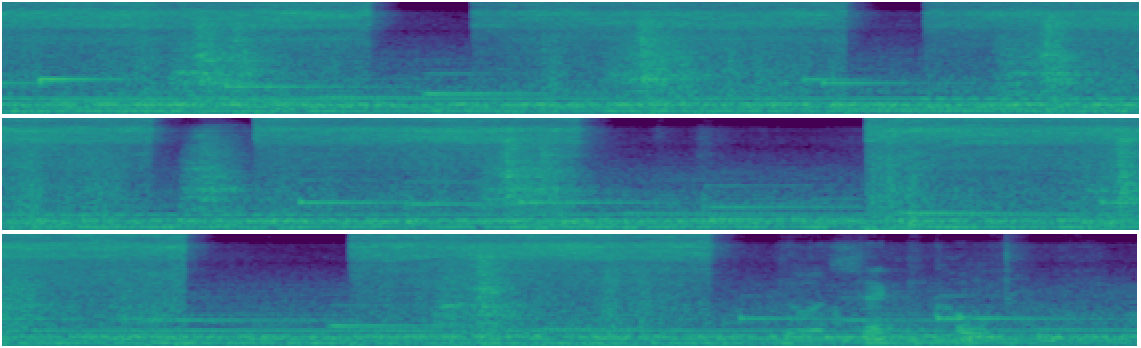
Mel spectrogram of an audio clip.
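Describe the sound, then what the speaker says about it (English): Scuff-X paint sprayed onto interior wooden woodwork in a high-quality home, heard as repeated loud hissing bursts of a few seconds each, separated by brief pauses. "I went ahead and sprayed this section."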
